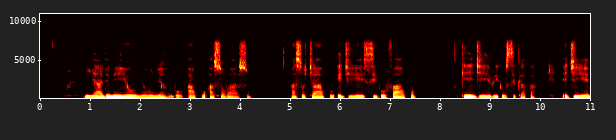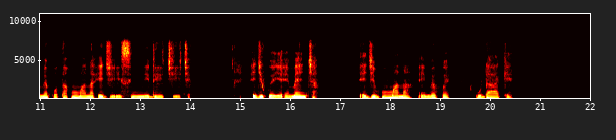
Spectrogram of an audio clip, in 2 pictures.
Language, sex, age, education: Igbo, female, 30-45, tertiary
